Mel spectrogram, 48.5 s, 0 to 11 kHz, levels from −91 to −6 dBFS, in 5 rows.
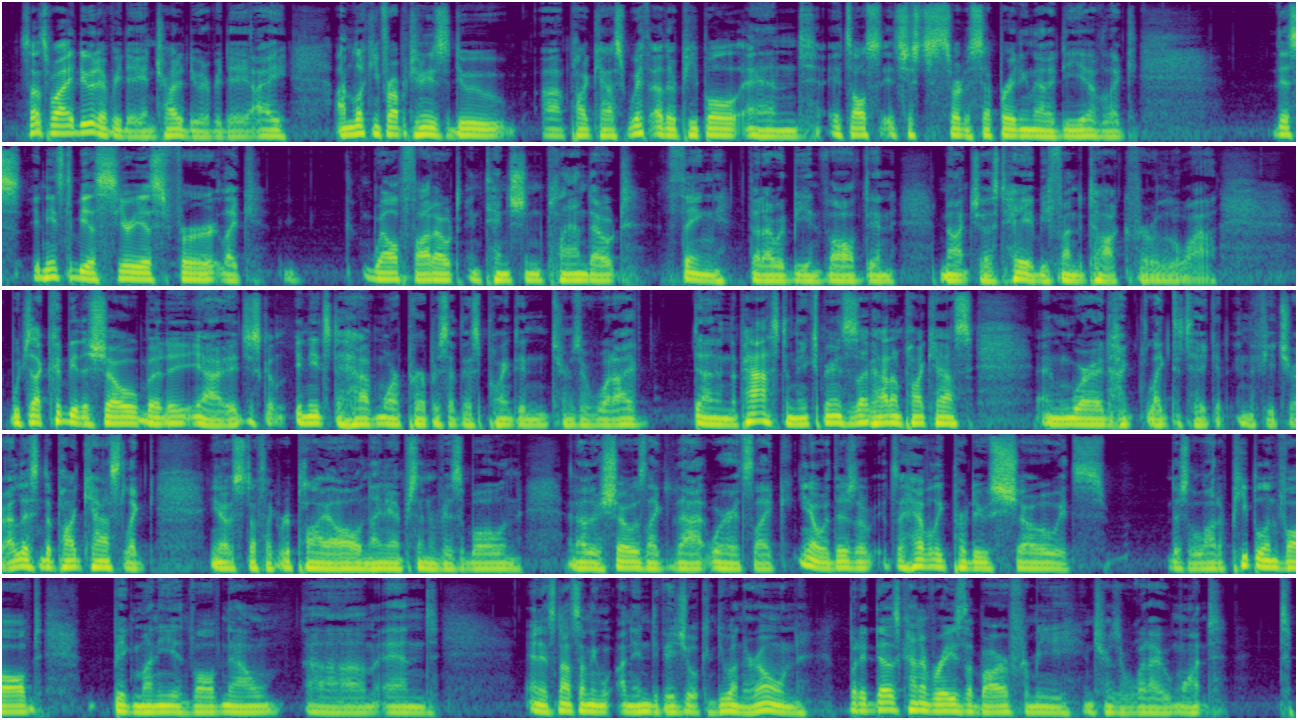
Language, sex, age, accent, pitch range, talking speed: English, male, 40-59, American, 90-115 Hz, 235 wpm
